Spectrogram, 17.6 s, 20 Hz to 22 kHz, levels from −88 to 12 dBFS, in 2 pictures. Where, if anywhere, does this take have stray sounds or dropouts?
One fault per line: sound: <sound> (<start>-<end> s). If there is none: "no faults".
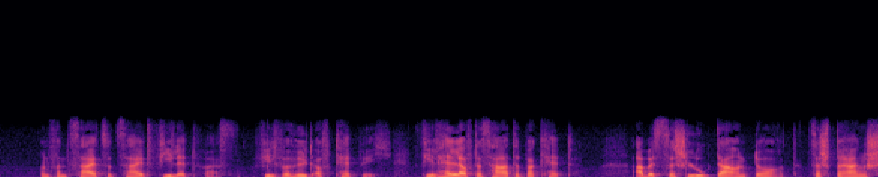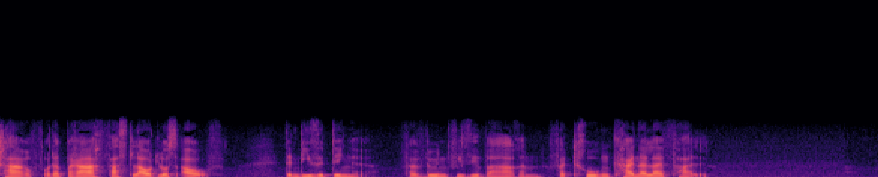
no faults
